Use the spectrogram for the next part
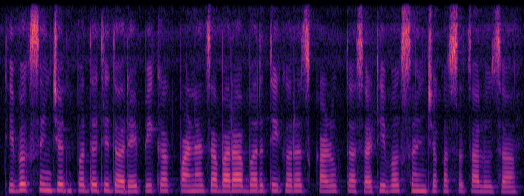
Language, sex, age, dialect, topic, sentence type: Marathi, female, 25-30, Southern Konkan, agriculture, question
